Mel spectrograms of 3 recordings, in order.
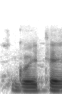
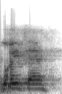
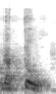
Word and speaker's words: Goethe: For example, the name Goethe is so very often mispronounced. Yes, sir. Goethe. Goethe. Goethe. Johann Wolfgang von Goethe. Goethe Institute. It's not Gattu.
